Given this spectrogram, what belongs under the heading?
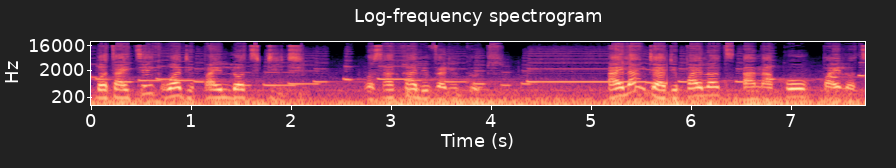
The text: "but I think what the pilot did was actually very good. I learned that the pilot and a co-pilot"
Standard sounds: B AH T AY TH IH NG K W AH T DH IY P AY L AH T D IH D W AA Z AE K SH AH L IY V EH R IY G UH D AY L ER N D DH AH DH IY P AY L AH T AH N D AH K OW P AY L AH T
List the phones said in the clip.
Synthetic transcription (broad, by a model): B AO T AY T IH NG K W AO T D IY P AY L AH T D IH D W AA S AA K AH L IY V EH R IY G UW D AY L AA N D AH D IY P AY L AH T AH N AH K OW P AY L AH T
